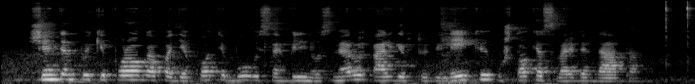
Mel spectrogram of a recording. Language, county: Lithuanian, Kaunas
